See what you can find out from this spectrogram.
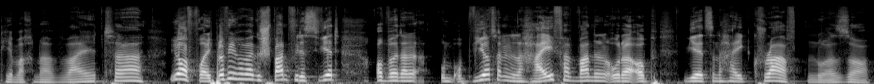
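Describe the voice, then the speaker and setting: A man's voice: on the high side, big pitch swings, a little fast, clean tone. Man with a cold, chatty gameplay commentary. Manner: chatty, upbeat, says "so" and "Freunde" often. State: has a cold. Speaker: gaming YouTuber. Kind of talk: casual Let's Play commentary.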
